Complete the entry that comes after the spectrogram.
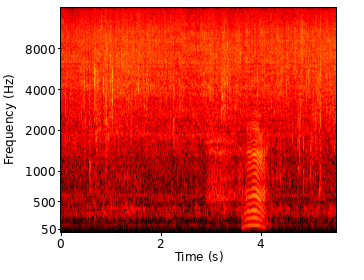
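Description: A washcloth is rinsed under a running tap, a steady hiss of flowing water underneath, while a voice speaks briefly partway through.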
